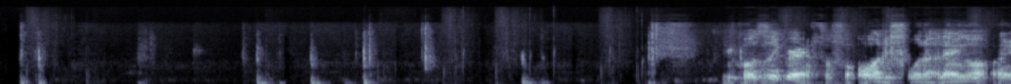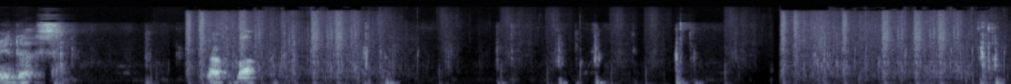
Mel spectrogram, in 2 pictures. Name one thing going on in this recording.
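Footsteps thud softly on grass and wood.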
